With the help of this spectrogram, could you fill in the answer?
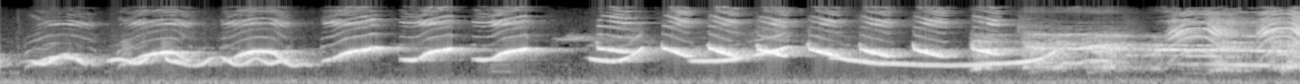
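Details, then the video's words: Black laughingthrush in peak song: a flowing series of looping, warbled whistles rising and falling, repeated rapidly, ending in a brighter tangle of high notes. "Khướu mun hót múa đỉnh"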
